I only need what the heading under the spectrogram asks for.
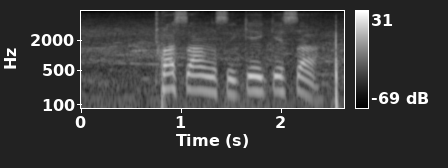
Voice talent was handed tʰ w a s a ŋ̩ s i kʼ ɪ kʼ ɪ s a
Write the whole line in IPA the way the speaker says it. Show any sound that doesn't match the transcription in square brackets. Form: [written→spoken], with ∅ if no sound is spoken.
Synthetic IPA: tʰ w a s a ŋ̩ s [i→ɪ] kʼ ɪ kʼ ɪ s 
